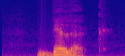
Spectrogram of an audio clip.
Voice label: "billijk", Dutch

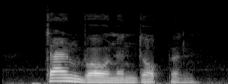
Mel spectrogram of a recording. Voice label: "tuinbonendoppen", Dutch

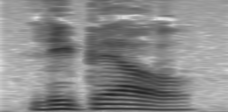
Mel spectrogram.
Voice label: "libel", Dutch

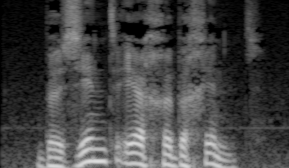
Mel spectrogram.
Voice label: "bezint eer ge begint", Dutch

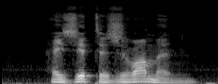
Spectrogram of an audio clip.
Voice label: "hij zit te zwammen", Dutch

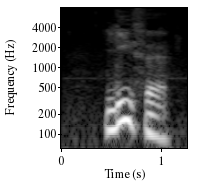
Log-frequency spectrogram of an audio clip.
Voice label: "lieve", Dutch

